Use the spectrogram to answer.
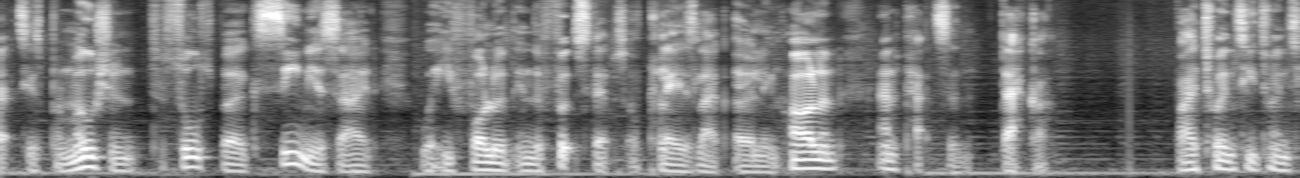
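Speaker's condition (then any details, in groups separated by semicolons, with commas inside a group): No condition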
